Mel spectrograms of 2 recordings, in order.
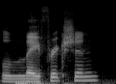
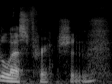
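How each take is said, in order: First: The first word is said like French 'lay'. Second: The first word is said like English 'less'.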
